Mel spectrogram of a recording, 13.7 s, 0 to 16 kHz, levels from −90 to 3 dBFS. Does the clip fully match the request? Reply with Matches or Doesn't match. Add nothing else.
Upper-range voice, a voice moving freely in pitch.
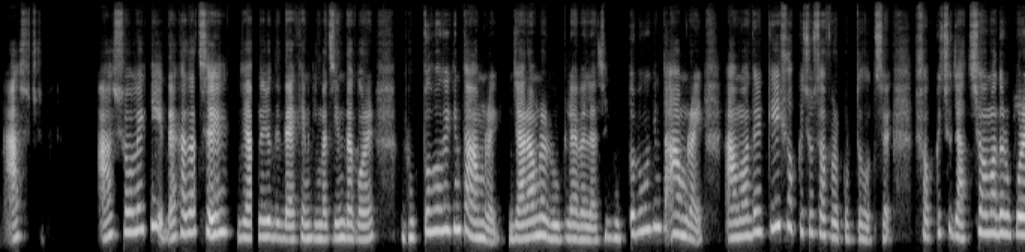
Matches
